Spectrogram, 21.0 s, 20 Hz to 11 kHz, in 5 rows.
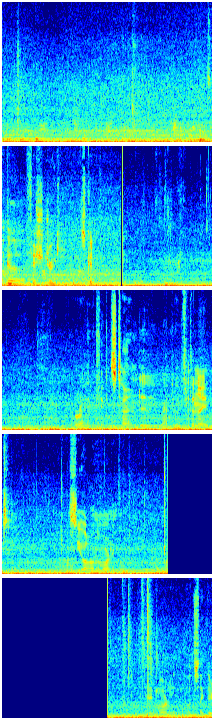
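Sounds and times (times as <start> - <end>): indistinct voices: 0.0 - 8.0, 9.7 - 12.9, 13.7 - 15.1
train rumbling: 0.0 - 15.9, 18.9 - 21.0.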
